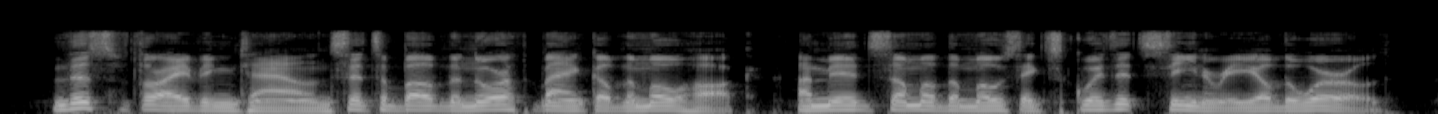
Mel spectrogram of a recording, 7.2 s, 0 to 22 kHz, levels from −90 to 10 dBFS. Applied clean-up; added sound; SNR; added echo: none; none; none; none.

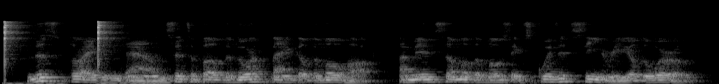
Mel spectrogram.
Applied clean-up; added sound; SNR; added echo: none; Cutlery, silverware; -4 dB; reverberation time 0.6 s.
